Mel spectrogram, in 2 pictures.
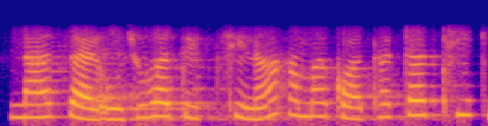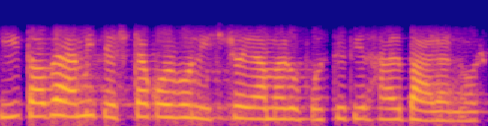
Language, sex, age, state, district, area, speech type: Bengali, female, 18-30, West Bengal, Purulia, urban, conversation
